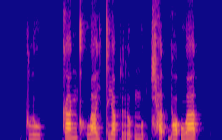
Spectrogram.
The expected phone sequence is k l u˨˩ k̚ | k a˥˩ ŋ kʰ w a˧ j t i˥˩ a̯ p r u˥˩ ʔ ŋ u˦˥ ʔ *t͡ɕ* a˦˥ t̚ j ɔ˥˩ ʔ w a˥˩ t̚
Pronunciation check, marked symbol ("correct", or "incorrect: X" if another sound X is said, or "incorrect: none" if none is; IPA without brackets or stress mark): incorrect: t͡ɕʰ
